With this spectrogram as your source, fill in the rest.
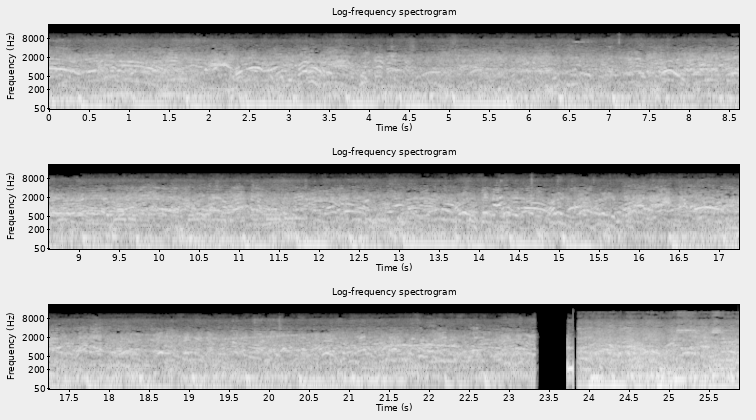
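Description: A crowd of young men and women shouts and yells close by.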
